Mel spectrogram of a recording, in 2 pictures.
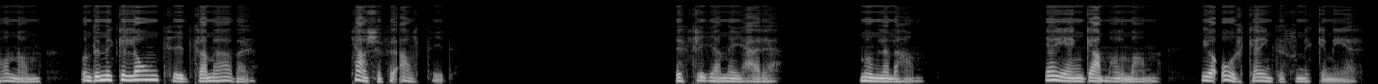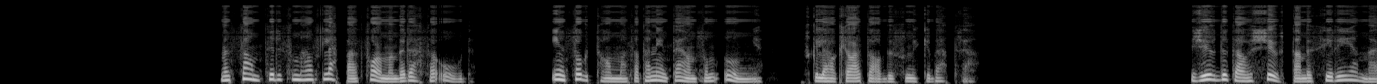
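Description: Throughout the sound there is imaging from sample-and-hold upsampling: a metallic fizz sits between 4 and 8 kHz, about 20 dB below the signal, fitting an 8 kHz source held up to 44.1 kHz. Unlike hiss, it tracks the signal's level, and its pitch moves opposite to the sound's.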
